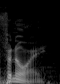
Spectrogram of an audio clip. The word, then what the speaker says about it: Fennoy: We're with Con Air Radio, and I have the amazing opportunity to talk to one of the most awesome voice actors ever, Dave Fennell, I believe is how it's pronounced. – Dave Fennoy. – Fennell. Okay, I was close. – Yeah, it's like Annoy, only Fennoy.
